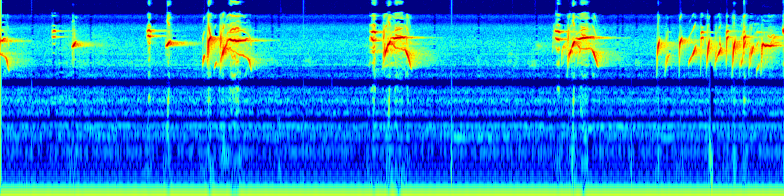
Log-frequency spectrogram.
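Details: Wild European goldfinch giving short separated phrases of sharp tinkling notes and brief buzzy twitters every second or two, building into a continuous fast twittering run at the end.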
